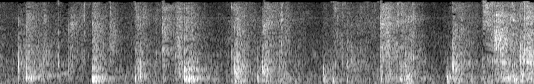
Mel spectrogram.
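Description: Footsteps of someone walking around in new shoes, a steady series of soft thuds and light taps at a relaxed, slightly uneven pace, with no talking.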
